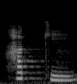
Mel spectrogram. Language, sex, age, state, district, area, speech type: Kannada, female, 18-30, Karnataka, Chitradurga, rural, read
